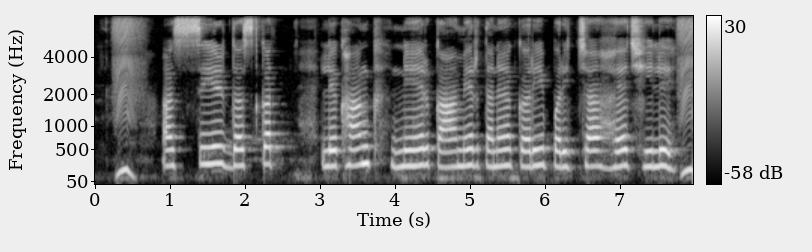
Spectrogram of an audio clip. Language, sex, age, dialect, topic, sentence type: Magahi, female, 18-24, Northeastern/Surjapuri, banking, statement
